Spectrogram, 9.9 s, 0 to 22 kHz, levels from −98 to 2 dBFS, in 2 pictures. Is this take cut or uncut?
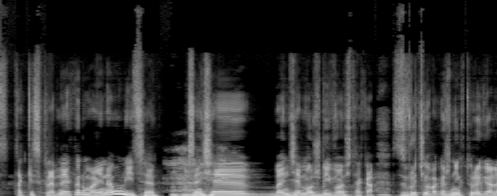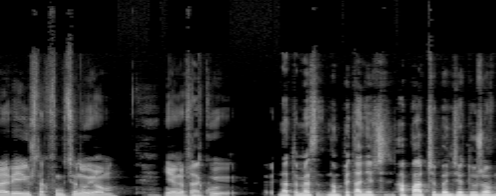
cut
